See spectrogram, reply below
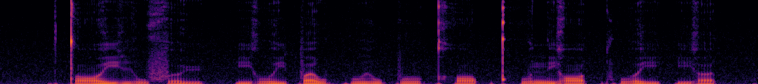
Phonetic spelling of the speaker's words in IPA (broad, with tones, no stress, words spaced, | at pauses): t̪ɔː˨˥jiː˨˩wfɵ˨ɥ | juː˨˧jpɐ˧w kʷiː˧wpuː˨ kʰɔː˨p̚kʷʰɐ˧n jɔː˧t̚kʷɐ˧j | jɐ˨t̚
